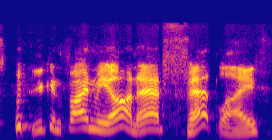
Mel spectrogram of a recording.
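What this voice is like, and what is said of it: Radio announcer voice. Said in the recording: “in my radio announcer voice?”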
